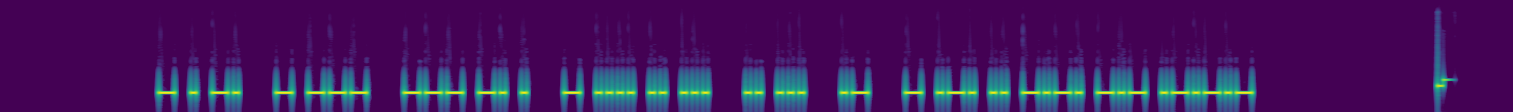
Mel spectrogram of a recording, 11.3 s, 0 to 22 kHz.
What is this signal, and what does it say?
Morse code, heard as a keyed tone, about 30 wpm, 700 Hz. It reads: TEN TO ONE THIS IS A TRICK.
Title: Sentences from Top 1500 Words 30wpm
